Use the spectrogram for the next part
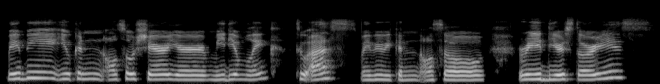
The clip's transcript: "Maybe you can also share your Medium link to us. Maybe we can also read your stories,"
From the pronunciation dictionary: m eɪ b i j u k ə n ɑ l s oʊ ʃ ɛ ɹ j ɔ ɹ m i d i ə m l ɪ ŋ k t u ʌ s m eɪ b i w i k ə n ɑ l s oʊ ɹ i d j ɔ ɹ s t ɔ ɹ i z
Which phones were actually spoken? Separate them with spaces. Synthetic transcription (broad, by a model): m eɪ b i j u k ə n ɑ l s oʊ ʃ ɛ ɹ j ɔ ɹ m i d i ə m l ɪ ŋ k t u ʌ s m eɪ b i w i k ə n ɑ l s oʊ ɹ i d j ɔ ɹ s t ɔ ɹ i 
